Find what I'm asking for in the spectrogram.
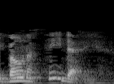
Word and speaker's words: bona fide: Actually, that's much mispronounced. It should be bona fide, meaning in good faith.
